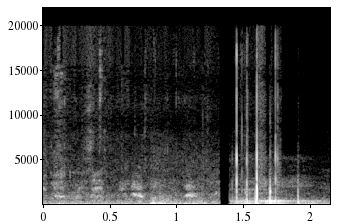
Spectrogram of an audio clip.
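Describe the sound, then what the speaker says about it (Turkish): Large dog outdoors on a walk, panting and breathing audibly at close range, with a short whimpery sound and a couple of sharp bursts after a brief cut in the middle. "Büyük bir köpek gördük şu anda."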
